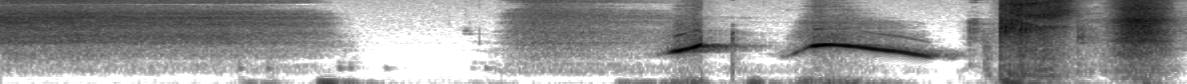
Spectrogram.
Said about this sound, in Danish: Hun fløjter.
